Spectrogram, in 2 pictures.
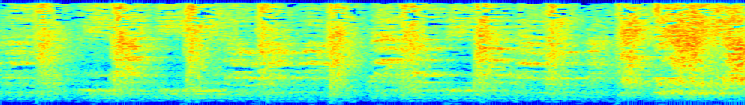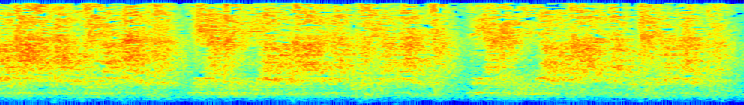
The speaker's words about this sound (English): All right. Let's hear it from the green team. Come on, green team. Give us a good we tied tonight cheer, okay? You guys did a great job coming down to the wire.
